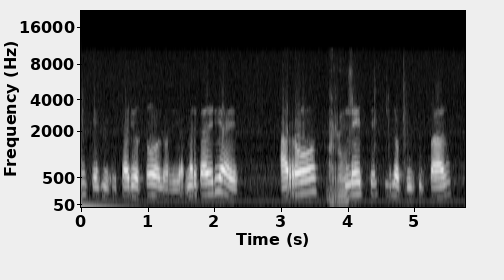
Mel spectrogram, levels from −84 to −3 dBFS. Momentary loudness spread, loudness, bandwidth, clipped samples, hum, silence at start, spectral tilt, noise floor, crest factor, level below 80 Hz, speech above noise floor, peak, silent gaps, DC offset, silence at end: 17 LU; -22 LUFS; 10.5 kHz; under 0.1%; 50 Hz at -70 dBFS; 0 s; -5.5 dB/octave; -61 dBFS; 14 dB; -76 dBFS; 39 dB; -8 dBFS; none; under 0.1%; 0.25 s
